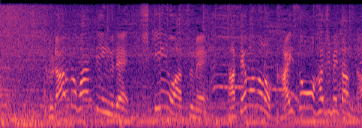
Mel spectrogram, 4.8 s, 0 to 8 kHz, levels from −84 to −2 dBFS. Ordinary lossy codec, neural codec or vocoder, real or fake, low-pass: none; none; real; 7.2 kHz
